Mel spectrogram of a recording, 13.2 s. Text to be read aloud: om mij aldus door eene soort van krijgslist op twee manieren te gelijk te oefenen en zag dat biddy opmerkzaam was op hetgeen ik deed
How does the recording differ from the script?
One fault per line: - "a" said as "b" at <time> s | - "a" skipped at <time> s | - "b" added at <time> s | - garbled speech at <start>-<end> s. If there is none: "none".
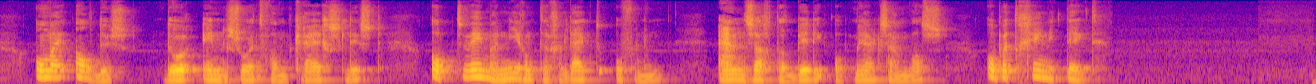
none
